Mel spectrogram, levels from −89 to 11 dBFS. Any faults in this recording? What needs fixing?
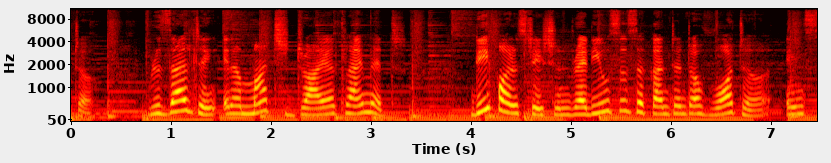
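Nothing here needs fixing, as no technical fault can be heard anywhere in the recording.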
